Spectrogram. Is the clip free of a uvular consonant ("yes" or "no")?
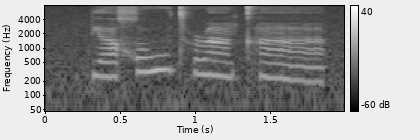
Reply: no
